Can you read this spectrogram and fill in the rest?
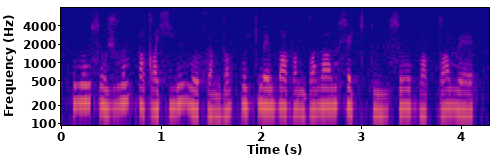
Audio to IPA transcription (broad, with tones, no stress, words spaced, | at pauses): ðo˦wsoː˧ʒ ɣʊ˦vqʷæ˨tˤɛ˧çiː˨˦w voː˨χʷæ˨ndˤʊ˦vpoː˦c wɛ˧wʎo˧dˤi˨ndˤʊ˧ ðˤiː˦vxɛ˦˨c tʷiː˨vsoː˦bɛː˨tˤ dˤo˦vɛ˧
